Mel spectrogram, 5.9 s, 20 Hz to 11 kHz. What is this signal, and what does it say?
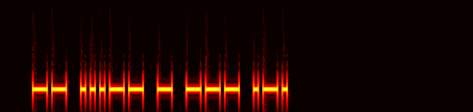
Morse code, heard as a keyed tone, about 20 wpm, 700 Hz. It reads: M3TOR
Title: DXCC-100 Call Signs - 5 Characters - Repeated 3x - 20wpm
